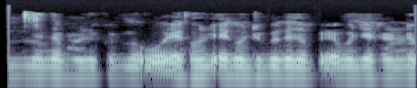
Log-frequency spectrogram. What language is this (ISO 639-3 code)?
ben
